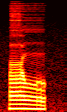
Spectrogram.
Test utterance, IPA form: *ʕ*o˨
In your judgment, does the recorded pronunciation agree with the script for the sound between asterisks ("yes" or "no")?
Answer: yes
